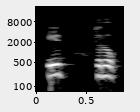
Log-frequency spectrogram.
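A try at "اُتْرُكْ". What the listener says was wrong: Nggak ada itruk itu. Jangan i semua. Kalau tengahnya dhammah maka dia ikut dhammah depannya. Jangan i semua.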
